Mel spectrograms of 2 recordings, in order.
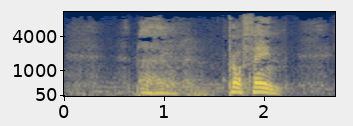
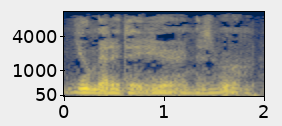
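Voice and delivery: mean lama voice; 4 dB quieter than usual. Retold or imitated. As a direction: give the order as an imitated mean lama. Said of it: "His voice was like that".

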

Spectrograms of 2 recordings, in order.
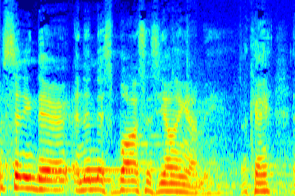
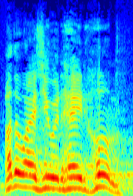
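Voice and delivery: ordinary talk

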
